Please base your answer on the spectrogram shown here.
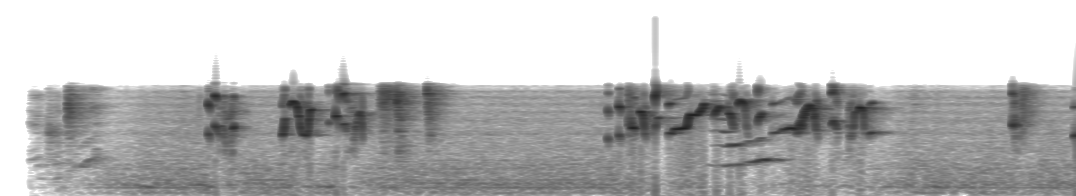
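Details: Male pet bird's nightly serenade indoors: bursts of bright whistled chirps and squeaky, rising and falling notes in short phrases with pauses between, plus a few lower slurred whistles, with another pet bird chiming in the background.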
